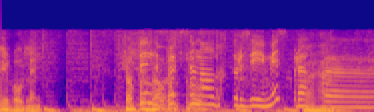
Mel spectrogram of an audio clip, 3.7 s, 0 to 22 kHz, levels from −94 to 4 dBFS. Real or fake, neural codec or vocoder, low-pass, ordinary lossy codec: real; none; 7.2 kHz; MP3, 48 kbps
